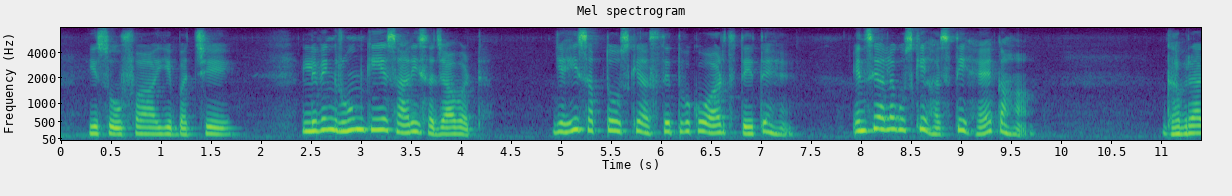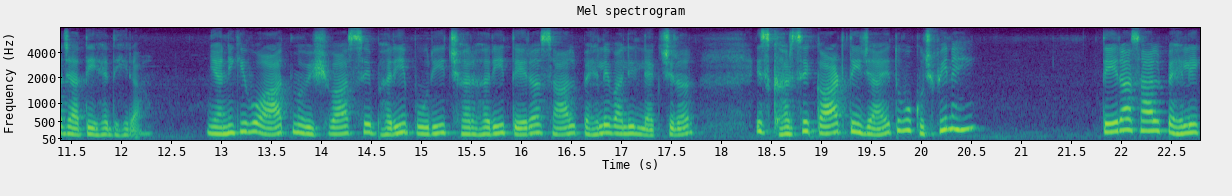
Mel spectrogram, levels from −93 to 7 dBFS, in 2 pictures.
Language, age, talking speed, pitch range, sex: Urdu, 30-49, 145 wpm, 170-240 Hz, female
